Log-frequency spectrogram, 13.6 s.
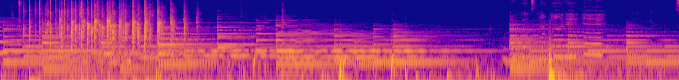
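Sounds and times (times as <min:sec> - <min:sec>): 
audience applause: 0:00.2 - 0:04.1
sustained musical tones: 0:00.7 - 0:13.3.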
